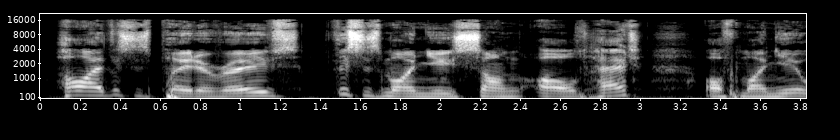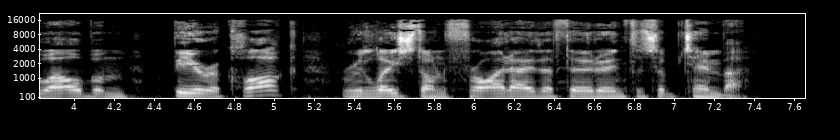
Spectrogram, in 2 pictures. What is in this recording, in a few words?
radio intro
